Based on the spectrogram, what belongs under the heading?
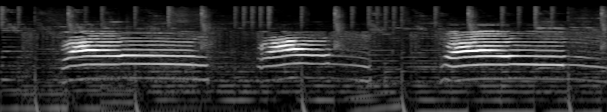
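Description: Cat meowing three times, a long meow, a short one and another long one, over background music.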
